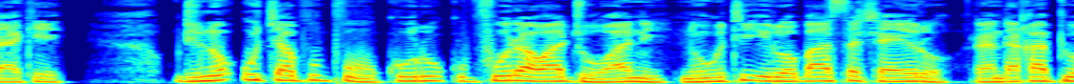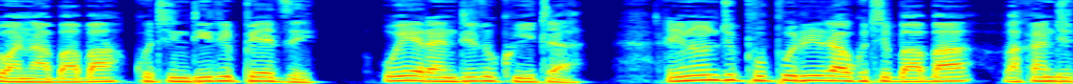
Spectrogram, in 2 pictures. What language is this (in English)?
Shona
